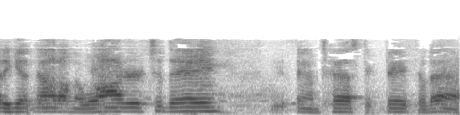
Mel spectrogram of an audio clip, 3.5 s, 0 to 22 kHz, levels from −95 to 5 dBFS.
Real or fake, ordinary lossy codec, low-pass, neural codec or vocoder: fake; MP3, 24 kbps; 5.4 kHz; codec, 44.1 kHz, 2.6 kbps, DAC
